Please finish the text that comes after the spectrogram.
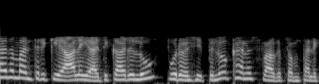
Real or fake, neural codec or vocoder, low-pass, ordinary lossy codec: fake; codec, 16 kHz, 8 kbps, FunCodec, trained on LibriTTS, 25 frames a second; 3.6 kHz; MP3, 32 kbps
